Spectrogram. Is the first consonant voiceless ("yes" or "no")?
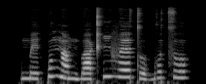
no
